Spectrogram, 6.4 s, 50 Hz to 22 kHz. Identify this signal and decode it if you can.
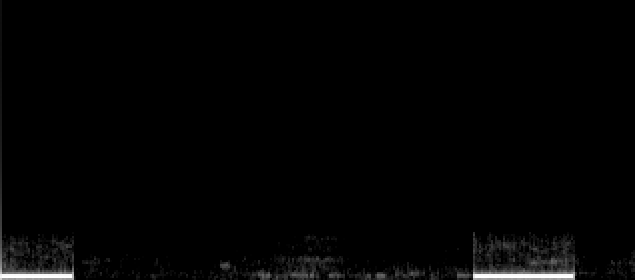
Ringback tone (Europe, 425 Hz), with speech.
